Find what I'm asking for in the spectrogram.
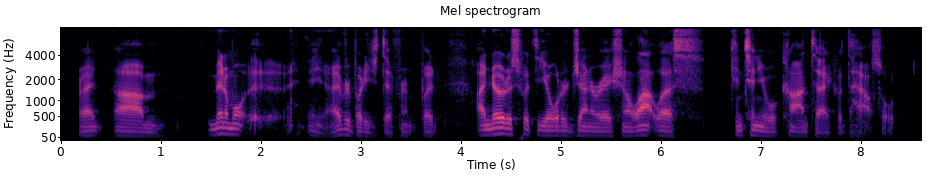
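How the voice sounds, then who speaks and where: In a very clean recording with a silent background, speech comes at a very fast pace with ordinary pitch variation. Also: man, very deep, low pitch for a man. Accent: central Pennsylvania. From central Pennsylvania. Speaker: businessman and father. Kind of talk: casual interview chat. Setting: on the road at a trade show.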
